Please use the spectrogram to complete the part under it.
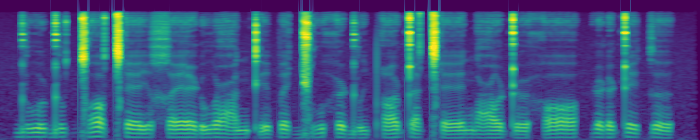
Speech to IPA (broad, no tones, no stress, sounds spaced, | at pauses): ɖ uː ɖ u ɡ͡ǀ ɒ ǀʰ ɛː i̯ χ ɛː ɽ u ʕ ɪ n kʼ e p ɛ ɡ͡ǁ u h ə˞ ɖ u i̯ pʰ ɑ ʈ a ǀʰ ɛː n ʕ ɔ ʈ ə˞ h ɒ | ɽ ə ɽ ə ʈ e k ə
